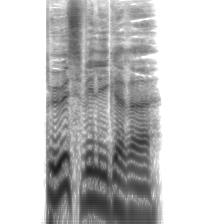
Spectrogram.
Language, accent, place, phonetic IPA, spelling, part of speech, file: German, Germany, Berlin, [ˈbøːsˌvɪlɪɡəʁə], böswilligere, adjective, De-böswilligere.ogg
- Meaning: inflection of böswillig: 1. strong/mixed nominative/accusative feminine singular comparative degree 2. strong nominative/accusative plural comparative degree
